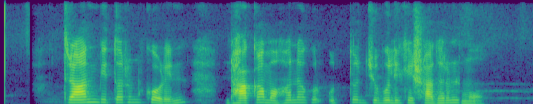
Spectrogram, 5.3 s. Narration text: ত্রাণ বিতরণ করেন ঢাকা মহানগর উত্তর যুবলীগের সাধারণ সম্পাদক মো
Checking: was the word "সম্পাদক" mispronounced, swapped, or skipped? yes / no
yes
